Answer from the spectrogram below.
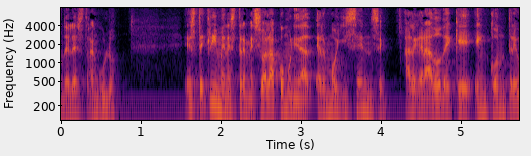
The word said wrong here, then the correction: hermosillense: Espérate, ¿es hermollicense? – Se dice así. – Hermosillense, perdón.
